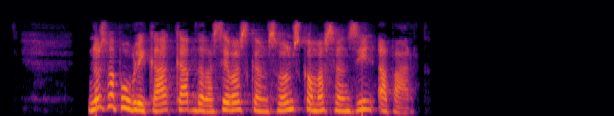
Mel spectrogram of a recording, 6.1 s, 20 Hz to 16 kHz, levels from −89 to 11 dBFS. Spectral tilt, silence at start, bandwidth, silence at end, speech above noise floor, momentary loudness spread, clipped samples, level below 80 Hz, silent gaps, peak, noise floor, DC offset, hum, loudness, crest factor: -4 dB/octave; 0.9 s; 8 kHz; 2 s; 36 dB; 6 LU; under 0.1%; -54 dBFS; none; -2 dBFS; -53 dBFS; under 0.1%; none; -17 LUFS; 18 dB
